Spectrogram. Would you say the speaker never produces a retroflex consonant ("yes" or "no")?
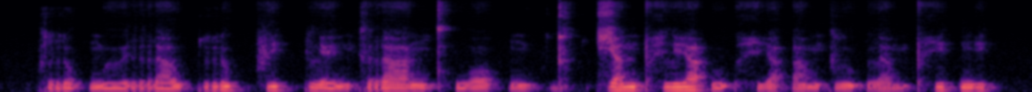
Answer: yes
